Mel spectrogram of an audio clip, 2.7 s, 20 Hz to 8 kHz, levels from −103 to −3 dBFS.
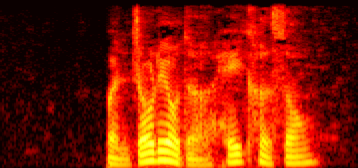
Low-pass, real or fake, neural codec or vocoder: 7.2 kHz; real; none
